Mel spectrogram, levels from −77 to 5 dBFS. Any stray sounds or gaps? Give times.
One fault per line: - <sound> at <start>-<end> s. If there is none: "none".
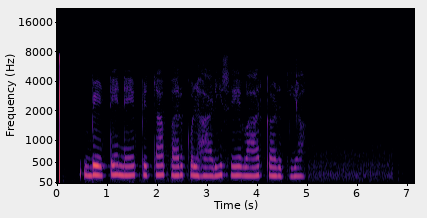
none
